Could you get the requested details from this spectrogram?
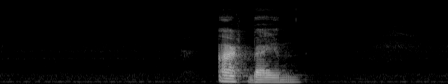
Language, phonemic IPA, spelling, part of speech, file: Dutch, /ˈardbɛijə(n)/, aardbeien, noun, Nl-aardbeien.ogg
- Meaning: plural of aardbei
